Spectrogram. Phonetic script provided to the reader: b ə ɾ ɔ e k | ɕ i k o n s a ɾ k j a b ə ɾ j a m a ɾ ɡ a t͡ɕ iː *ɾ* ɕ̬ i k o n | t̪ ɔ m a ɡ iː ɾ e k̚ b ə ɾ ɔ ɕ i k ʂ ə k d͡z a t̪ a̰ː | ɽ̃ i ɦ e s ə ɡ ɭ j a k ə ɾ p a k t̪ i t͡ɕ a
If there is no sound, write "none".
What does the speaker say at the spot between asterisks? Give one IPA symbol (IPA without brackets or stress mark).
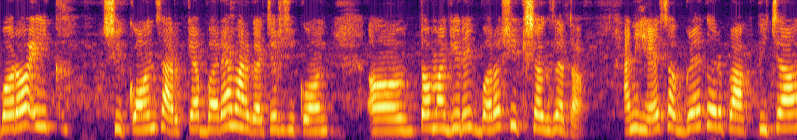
ɾ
